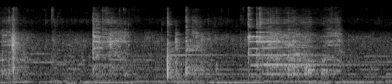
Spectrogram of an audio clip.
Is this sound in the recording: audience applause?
no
